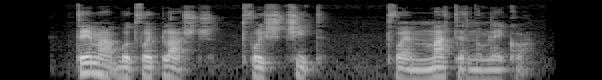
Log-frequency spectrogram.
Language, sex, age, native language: Slovenian, male, 18-29, Croatian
